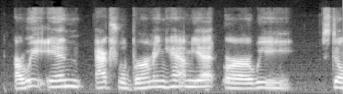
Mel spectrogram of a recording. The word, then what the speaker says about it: Birmingham: grocery store I'm like are we in actual Birmingham yet or are we still on the outskirts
